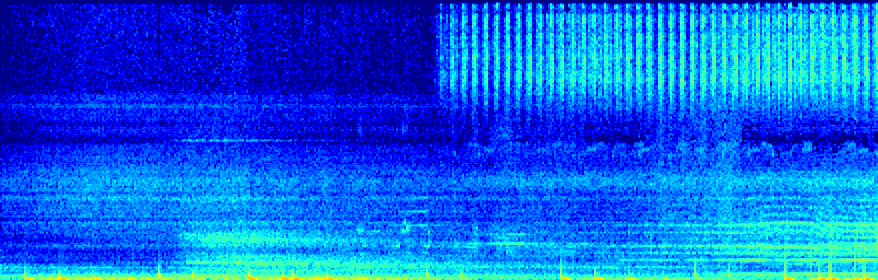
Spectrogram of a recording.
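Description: Soundtrack sound design: low, heartbeat-like thumps in irregular clusters over a soft sustained drone. The drone grows fuller about two seconds in.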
